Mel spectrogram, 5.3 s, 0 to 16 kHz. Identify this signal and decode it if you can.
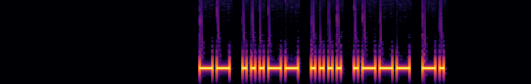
Morse code, heard as a keyed tone, about 28 wpm, 700 Hz. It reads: M3HJN
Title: DXCC-100 Call Signs - 5 Characters - 28wpm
